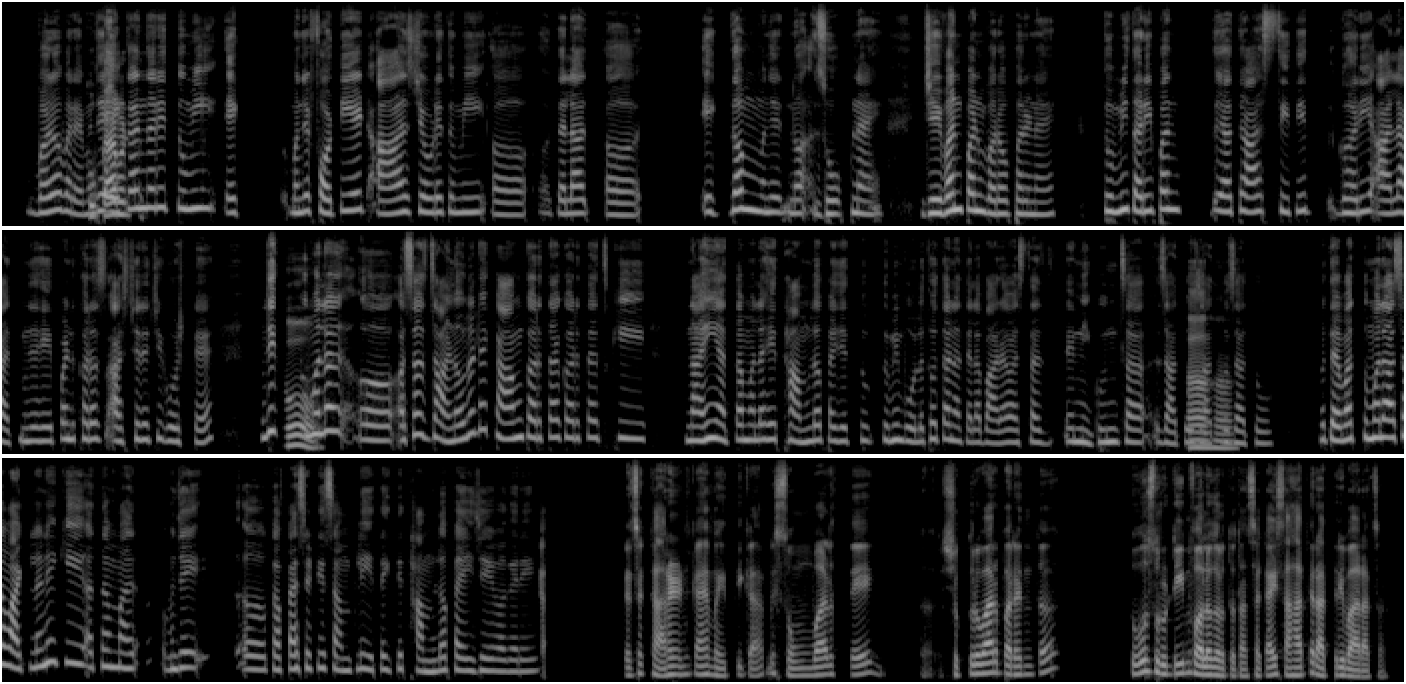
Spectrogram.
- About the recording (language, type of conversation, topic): Marathi, podcast, शरीराला विश्रांतीची गरज आहे हे तुम्ही कसे ठरवता?
- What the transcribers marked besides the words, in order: in English: "फोर्टी एट"; unintelligible speech; other noise; in English: "रुटीन"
